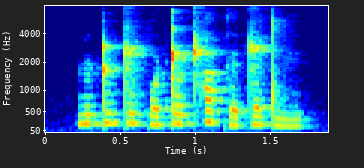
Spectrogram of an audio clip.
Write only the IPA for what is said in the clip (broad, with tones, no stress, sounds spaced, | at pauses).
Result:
ɳ ɵ˧ ʈ y˧˥ ʈ ɘ˧ p ɔ˩˧ ʈ ɔ˧ ʈʰ a˥ k ɛ˩ ʈ ɛ˧ t y˩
